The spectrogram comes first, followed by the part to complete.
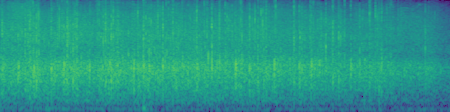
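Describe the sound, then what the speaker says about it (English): A large audience claps steadily at a developer conference session on SwiftUI, a dense even wash of applause that slowly tapers off. "you can clap for that"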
